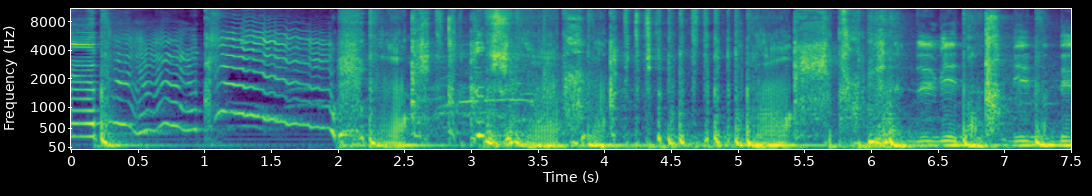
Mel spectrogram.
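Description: Beatboxer performing into a handheld microphone: for about two seconds a wobbling, gliding vocal tone, then a deep humming bass line under fast clicks and snare sounds.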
